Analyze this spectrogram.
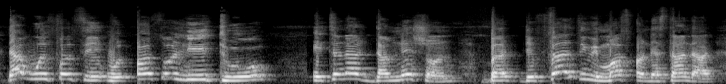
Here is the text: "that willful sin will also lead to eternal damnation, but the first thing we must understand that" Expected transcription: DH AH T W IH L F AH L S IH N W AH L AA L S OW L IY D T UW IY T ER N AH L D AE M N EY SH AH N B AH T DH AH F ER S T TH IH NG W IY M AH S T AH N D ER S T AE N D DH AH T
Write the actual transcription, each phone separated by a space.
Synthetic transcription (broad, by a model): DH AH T W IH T F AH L TH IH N W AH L AA L S OW L IY D T UW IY T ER N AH L D AE M N EY SH AH N B AH T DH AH F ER S T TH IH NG W IY M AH S T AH N D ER S T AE N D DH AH T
